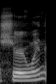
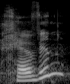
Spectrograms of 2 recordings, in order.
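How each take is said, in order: First: The name is said with an English pronunciation. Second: The name is said with a Swedish pronunciation. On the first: The speaker calls it wrong. "I've been mispronouncing my family name my entire life. It is not Sherwin" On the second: The speaker calls it right. "it is Hevin. Did I get that better?"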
